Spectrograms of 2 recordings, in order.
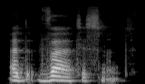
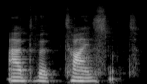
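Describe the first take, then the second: First: The stress is on the second syllable. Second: The stress is on the third syllable. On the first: This is the British pronunciation. "in British English, the stress is on the second syllable" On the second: This is the American pronunciation. "in American English, the stress is on the third syllable"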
